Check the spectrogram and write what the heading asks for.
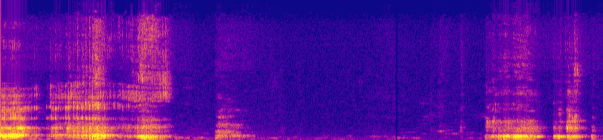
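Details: Several loud, throaty belches in a row, then a pause and two more short burps; burping.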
